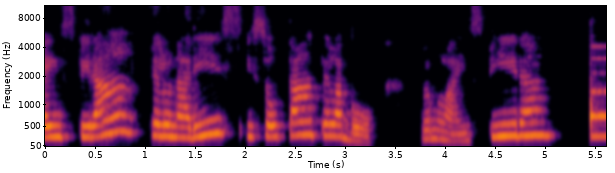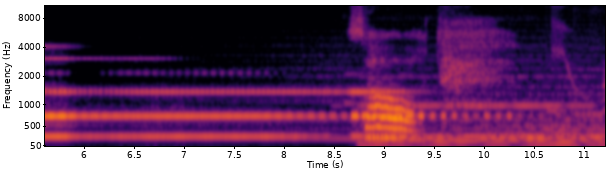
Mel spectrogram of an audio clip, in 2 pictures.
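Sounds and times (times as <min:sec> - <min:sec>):
speech: 0:00.0 - 0:05.9, 0:08.6 - 0:09.8
meditation bell struck, bright metallic tone: 0:05.5 - 0:10.6.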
